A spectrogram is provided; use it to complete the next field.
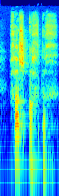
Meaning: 1. gaseous (i.e. in the gaseous state) 2. gaslike, resembling a gas
- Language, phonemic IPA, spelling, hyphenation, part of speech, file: Dutch, /ˌɣɑsˈɑx.təx/, gasachtig, gas‧ach‧tig, adjective, Nl-gasachtig.ogg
